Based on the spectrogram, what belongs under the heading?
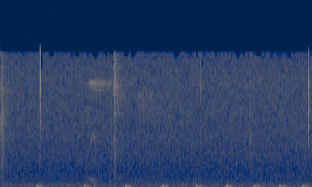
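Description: Great grey owl: a series of nine very deep, soft hoots, speeding up slightly from about two per second. Faint background hiss.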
